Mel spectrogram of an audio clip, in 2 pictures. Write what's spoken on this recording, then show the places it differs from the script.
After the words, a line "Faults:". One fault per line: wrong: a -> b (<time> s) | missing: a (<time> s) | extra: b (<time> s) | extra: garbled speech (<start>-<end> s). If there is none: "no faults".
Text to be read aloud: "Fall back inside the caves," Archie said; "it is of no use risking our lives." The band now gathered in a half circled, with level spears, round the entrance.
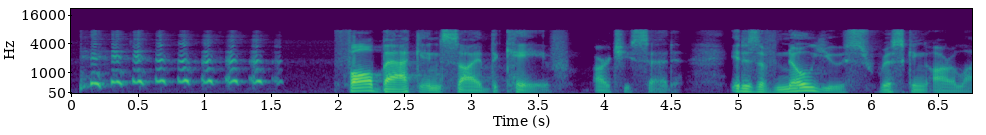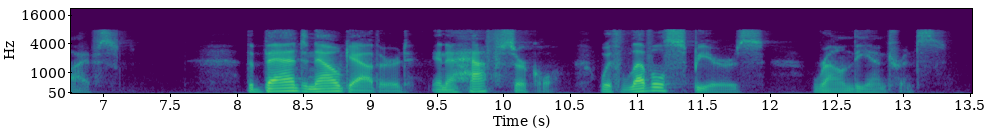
"Fall back inside the cave," Archie said; "it is of no use risking our lives." The band now gathered in a half circle, with level spears, round the entrance.
Faults:
wrong: caves -> cave (3.2 s)
wrong: circled -> circle (10.0 s)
